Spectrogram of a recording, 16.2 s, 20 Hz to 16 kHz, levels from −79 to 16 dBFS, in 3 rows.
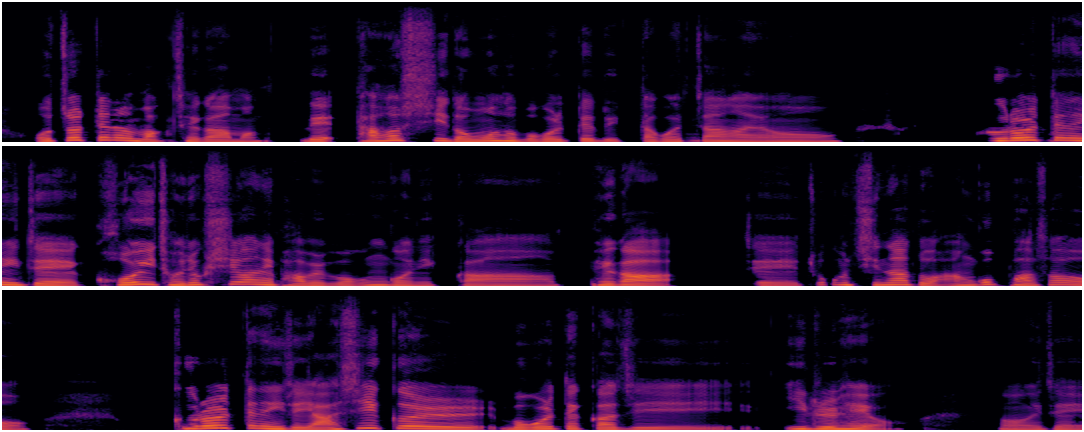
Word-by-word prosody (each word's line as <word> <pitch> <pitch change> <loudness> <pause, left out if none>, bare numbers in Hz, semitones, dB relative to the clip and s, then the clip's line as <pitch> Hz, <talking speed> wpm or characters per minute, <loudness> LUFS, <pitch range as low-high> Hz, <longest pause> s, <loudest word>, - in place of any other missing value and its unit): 어쩔 205 +10 +2
때는 285 -3 +1
막 175 -3 -1
제가 160 -3 -1
막 145 -1 -5 0.2
"4 185 -1 0
5 200 +7 +2
시 230 -3 -3
넘어서 200 +5 +2
먹을 165 +1 -2
때도 195 -5 -4
있다."고 145 +2 -5
했잖아요. 150 -3 -4 0.7
그럴 270 +5 +5
때는 275 -3 +1
이제 185 -6 +2
거의 245 +4 +4
저녁 215 +2 +1
시간에 265 -5 0
밥을 160 -3 -1
먹은 150 +5 -3
거니까 145 -2 -4 0.2
배가 185 -4 +4 0.4
이제 150 -3 -5
조금 225 -1 -4
지나도 205 -1 0
안 165 +2 -3
고파서 195 - -2 0.7
그럴 275 +5 +4
때는 280 -3 0
이제 185 -7 +3
야식을 220 - +3
먹을 180 +4 +2
때까지 160 - -3 0.3
일을 200 -1 +4
해요. 190 -2 +1 0.5
어 145 - -6
이제 145 -2 -7
185 Hz, 285 characters per minute, -25 LUFS, 155-225 Hz, 0.7 s, 그럴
